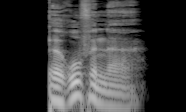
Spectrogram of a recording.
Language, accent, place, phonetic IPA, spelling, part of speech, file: German, Germany, Berlin, [bəˈʁuːfənɐ], berufener, adjective, De-berufener.ogg
- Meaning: inflection of berufen: 1. strong/mixed nominative masculine singular 2. strong genitive/dative feminine singular 3. strong genitive plural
